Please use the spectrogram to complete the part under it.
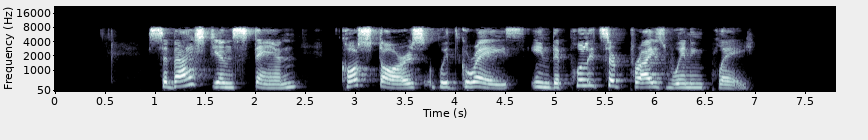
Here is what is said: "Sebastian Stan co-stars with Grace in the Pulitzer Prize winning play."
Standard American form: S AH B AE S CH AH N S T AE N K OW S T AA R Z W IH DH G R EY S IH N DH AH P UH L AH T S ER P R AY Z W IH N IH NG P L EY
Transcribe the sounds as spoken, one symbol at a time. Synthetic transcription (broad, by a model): S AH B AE S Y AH N S T AE N K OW S T AA R Z W IH DH G R EY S IH N DH AH P UH L AH T S ER P R AY Z W IH N IH NG P L EY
